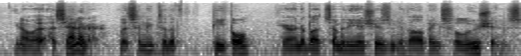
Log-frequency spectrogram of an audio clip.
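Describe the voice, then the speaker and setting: With an American accent, a man speaks at a fairly quick pace, his pitch fairly low and his intonation fairly even. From Boston area, Massachusetts (Dorchester, Newton, Westwood). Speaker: political candidate and army veteran. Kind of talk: podcast interview. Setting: studio.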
